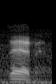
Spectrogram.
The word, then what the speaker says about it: Z: like everyone else z it's not z it's zed yeah like zebra oh it would appear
